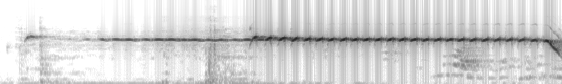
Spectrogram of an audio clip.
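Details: Common iora singing vigorously with a rich repertoire: a long sustained clear whistle that turns into a rapid, steady trill of pulsed notes and ends in a quick downward slur, with soft low sounds in the background.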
